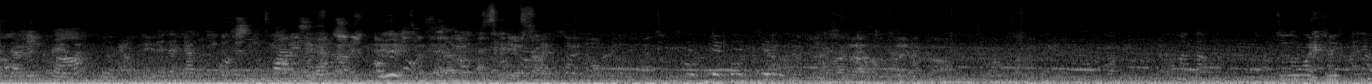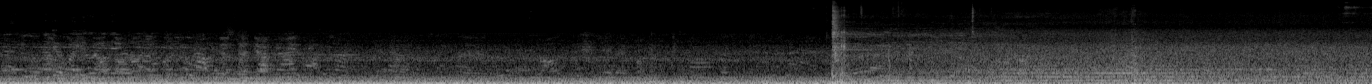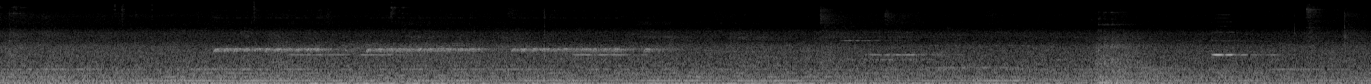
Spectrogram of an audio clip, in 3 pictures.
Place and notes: Tamsui-Xinyi Line, Taipei City - in the train
inside the MRT Train, Sony PCM D50 + Soundman OKM II
Taipei City, Taiwan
